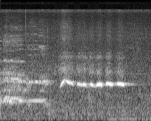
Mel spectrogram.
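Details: Local zebra dove, a caged bird in Indonesia, in full song: a steady whistled tone, then a run of quick, evenly pulsed cooing notes at one pitch, with a faint hum behind.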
